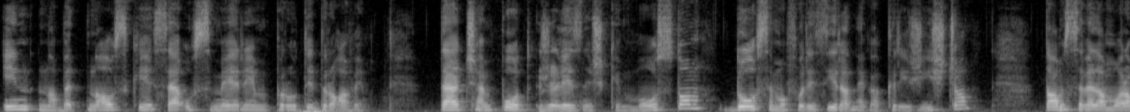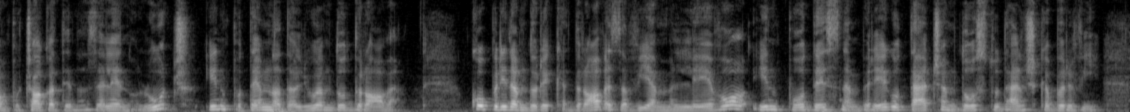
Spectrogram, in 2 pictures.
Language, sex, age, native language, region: Slovenian, female, 30-49, Slovenian, Pomurje region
